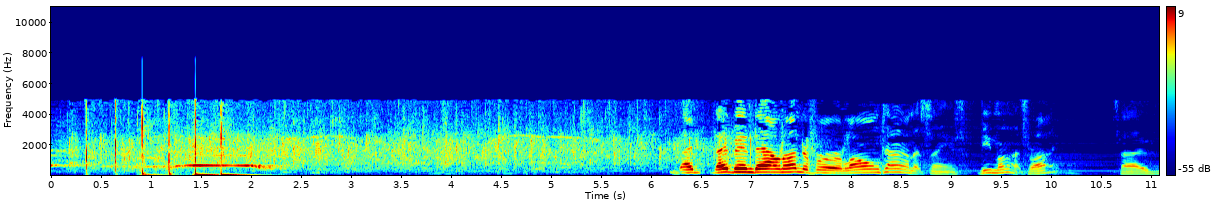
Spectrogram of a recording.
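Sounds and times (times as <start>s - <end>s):
sparse applause welcoming people back: 0.2s - 7.5s
speech: 6.3s - 11.0s.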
